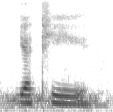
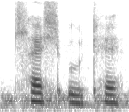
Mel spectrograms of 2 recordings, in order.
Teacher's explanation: Yeah, that's the tone in the second syllable. So yeti is long and low in the positive form. In the negative form, it goes short and high.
